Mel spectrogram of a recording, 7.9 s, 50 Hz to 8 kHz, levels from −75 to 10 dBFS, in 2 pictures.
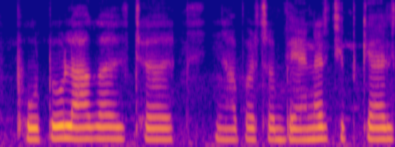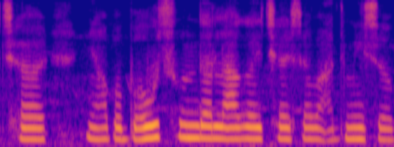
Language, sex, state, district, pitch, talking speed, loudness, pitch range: Maithili, female, Bihar, Samastipur, 225 Hz, 135 wpm, -17 LUFS, 220-235 Hz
